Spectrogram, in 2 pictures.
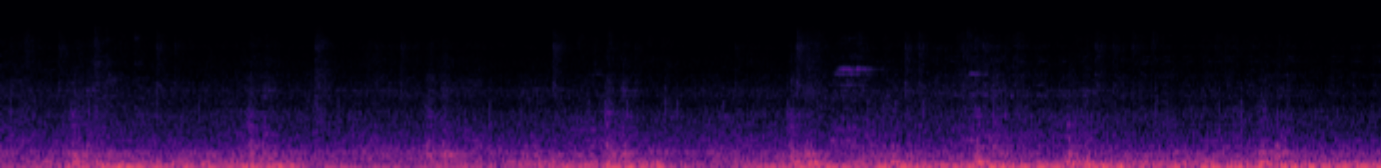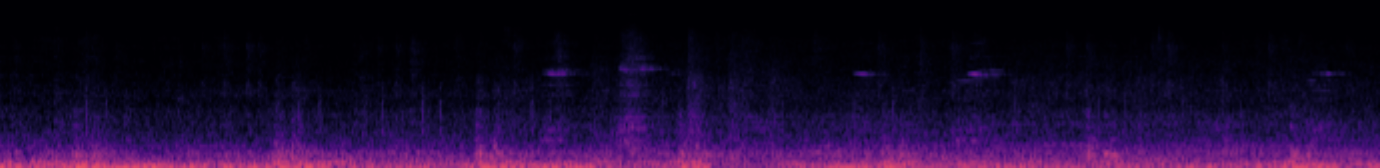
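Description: A train rumbles steadily along the track.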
